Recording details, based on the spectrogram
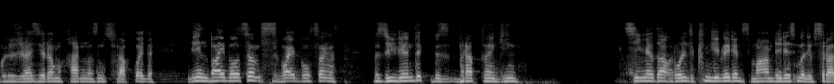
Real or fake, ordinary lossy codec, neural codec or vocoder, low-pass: fake; none; codec, 32 kHz, 1.9 kbps, SNAC; 7.2 kHz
